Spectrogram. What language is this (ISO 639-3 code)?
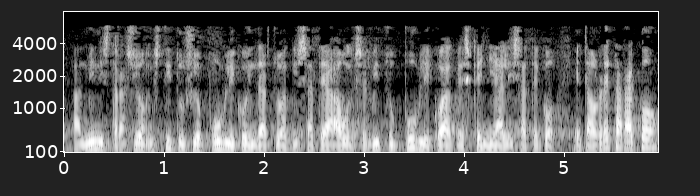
eus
